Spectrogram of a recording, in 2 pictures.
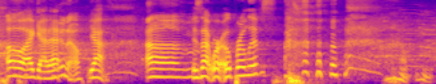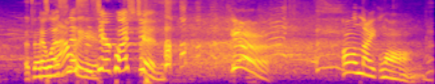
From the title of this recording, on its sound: Live at the Blaisdell Concert Hall in Honolulu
